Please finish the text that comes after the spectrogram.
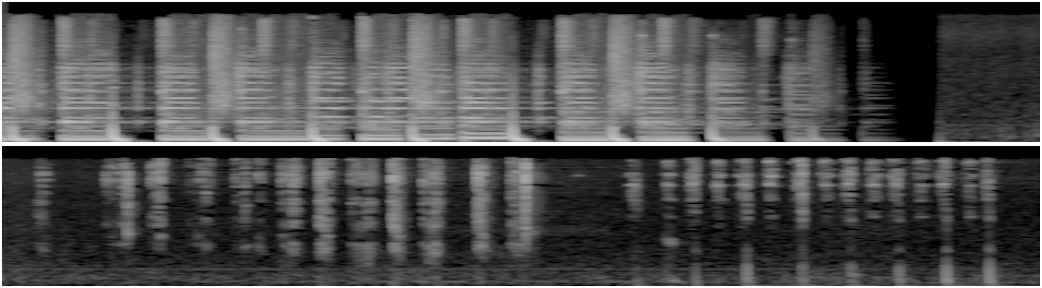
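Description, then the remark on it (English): Scissors snip and cut paper, starting with a burst of loud, crisp rhythmic snips, then after a brief pause a quieter, quicker series of small clipping sounds, made as ASMR cutting sounds with several different pairs of scissors. No voices. “Scissors No Talking Snips and Cutting Paper”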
